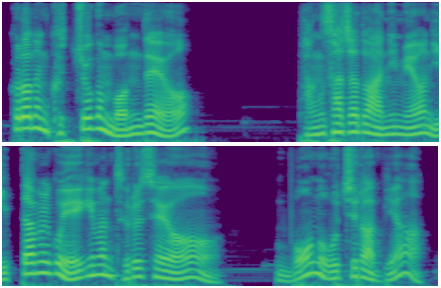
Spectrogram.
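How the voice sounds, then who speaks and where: A man's voice: medium pitch, sing-song, moderate pace, darkish tone, faint music behind, pitched above the performer's own voice, lightly acted. A man playing a sneering smug woman. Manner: mocking and condescending.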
